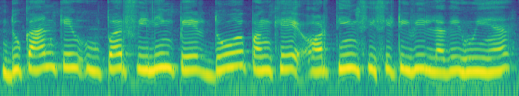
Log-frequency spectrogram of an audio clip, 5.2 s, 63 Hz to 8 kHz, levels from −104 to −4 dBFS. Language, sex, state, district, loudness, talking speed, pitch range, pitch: Hindi, male, Jharkhand, Garhwa, -13 LUFS, 150 wpm, 225-255 Hz, 240 Hz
